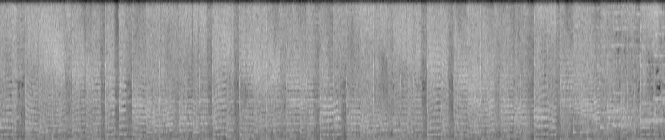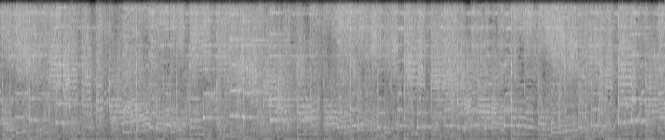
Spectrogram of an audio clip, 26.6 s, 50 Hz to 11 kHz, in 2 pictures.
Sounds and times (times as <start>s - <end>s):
Theme music: 0.0s - 26.6s.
